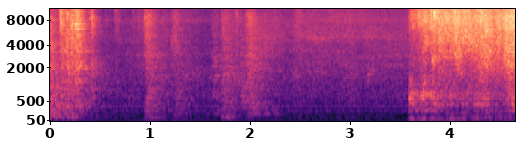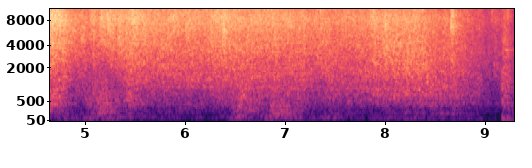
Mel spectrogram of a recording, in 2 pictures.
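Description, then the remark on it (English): Soft rustling and clinking give way to a loud, steady rushing as liquid is poured into a container while a batch is being made and its pH adjusted, the pour continuing without pause until the end. “Yeah, you can pour those in and I'll get my, let's see, probably the easiest way.”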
